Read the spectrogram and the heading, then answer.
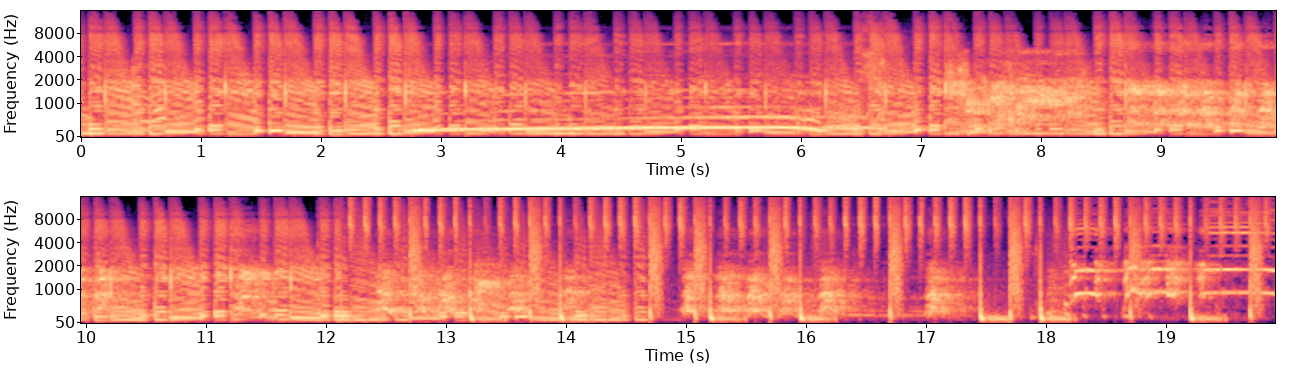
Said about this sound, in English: I've written one song in my life. It is Animal Song. Okay, here it is. Maybe two songs in my life. Here's my Animal Song, and you guys tell me who makes a worse song, me or ….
